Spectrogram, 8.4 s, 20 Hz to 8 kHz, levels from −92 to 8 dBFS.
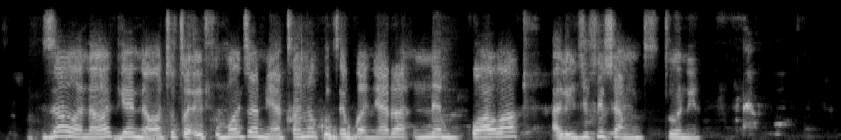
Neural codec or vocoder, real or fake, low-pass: codec, 32 kHz, 1.9 kbps, SNAC; fake; 7.2 kHz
